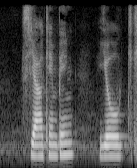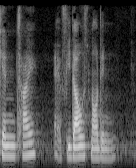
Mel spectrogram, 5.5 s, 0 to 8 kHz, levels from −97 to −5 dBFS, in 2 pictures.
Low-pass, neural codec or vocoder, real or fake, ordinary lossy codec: 7.2 kHz; none; real; MP3, 48 kbps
